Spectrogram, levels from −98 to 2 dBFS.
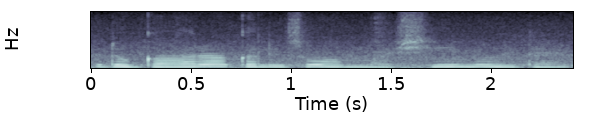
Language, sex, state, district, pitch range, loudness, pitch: Kannada, female, Karnataka, Bellary, 230-250 Hz, -18 LUFS, 240 Hz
